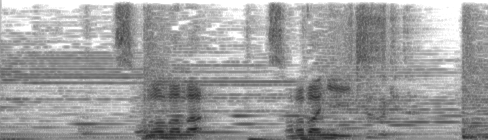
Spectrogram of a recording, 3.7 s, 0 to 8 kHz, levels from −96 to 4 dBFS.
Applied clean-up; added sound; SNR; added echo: classical method log-MMSE.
